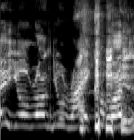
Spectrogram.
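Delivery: high, loud and laughing, playing a lawyer; mock courtroom lawyer. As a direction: ham up a fiery lawyer arguing a case.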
